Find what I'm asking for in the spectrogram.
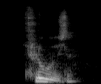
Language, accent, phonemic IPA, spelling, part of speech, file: French, France, /fluz/, flouze, noun, LL-Q150 (fra)-flouze.wav
- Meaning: dough (money)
